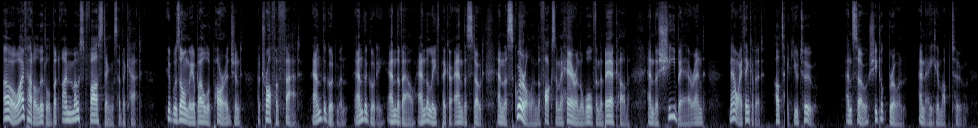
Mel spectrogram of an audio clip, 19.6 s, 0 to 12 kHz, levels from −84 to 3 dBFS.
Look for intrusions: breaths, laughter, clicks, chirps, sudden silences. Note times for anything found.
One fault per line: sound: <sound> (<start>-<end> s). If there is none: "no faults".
sound: dropout (15.7-15.7 s)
